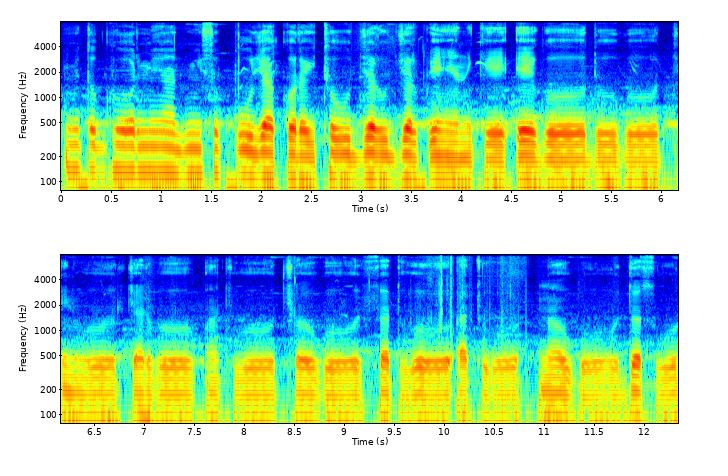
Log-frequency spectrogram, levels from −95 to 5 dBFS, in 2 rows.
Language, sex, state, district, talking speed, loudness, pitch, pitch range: Bajjika, male, Bihar, Vaishali, 105 wpm, -21 LUFS, 95 Hz, 90-105 Hz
